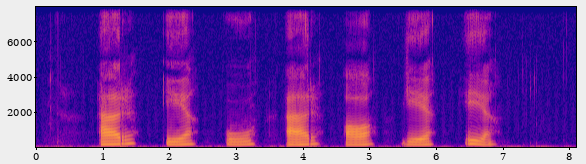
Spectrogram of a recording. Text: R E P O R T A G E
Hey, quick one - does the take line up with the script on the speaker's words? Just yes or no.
no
